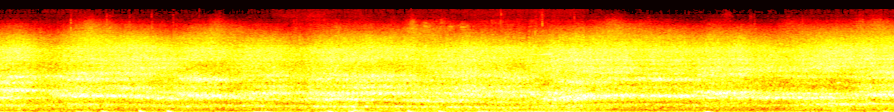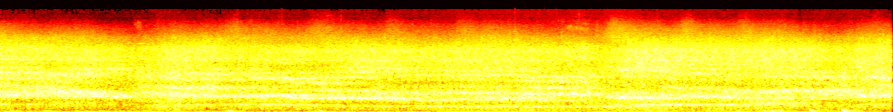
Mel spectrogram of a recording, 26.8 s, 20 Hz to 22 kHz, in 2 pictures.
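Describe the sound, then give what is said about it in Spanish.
A huge crowd of nearly 40,000 at the Sánchez Pizjuán stadium in Seville sings the Sevilla anthem a cappella, thousands of voices blending into a loud, sustained, swelling wall of melody that rises and falls steadily for the whole stretch, with no instruments. “Ahí está el estadio cantando a capela el himno del Sevilla.”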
